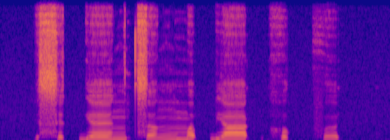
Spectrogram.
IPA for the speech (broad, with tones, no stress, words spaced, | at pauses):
sɪ˧k̚jɛː˥ŋt͡sɐ˨˥ŋmɐ˥p̚ jaː˥k̚hʊ˥k̚fɵ˨˥t̚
